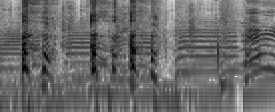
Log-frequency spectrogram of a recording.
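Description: Light background music with a few short coughs from a woman's voice, a doll character starting to catch a cold in the chill of the air conditioner.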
